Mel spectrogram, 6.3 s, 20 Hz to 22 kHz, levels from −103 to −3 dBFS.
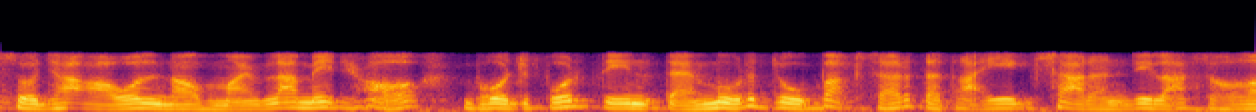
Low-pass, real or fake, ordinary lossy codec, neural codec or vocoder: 3.6 kHz; fake; none; codec, 16 kHz in and 24 kHz out, 0.9 kbps, LongCat-Audio-Codec, fine tuned four codebook decoder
